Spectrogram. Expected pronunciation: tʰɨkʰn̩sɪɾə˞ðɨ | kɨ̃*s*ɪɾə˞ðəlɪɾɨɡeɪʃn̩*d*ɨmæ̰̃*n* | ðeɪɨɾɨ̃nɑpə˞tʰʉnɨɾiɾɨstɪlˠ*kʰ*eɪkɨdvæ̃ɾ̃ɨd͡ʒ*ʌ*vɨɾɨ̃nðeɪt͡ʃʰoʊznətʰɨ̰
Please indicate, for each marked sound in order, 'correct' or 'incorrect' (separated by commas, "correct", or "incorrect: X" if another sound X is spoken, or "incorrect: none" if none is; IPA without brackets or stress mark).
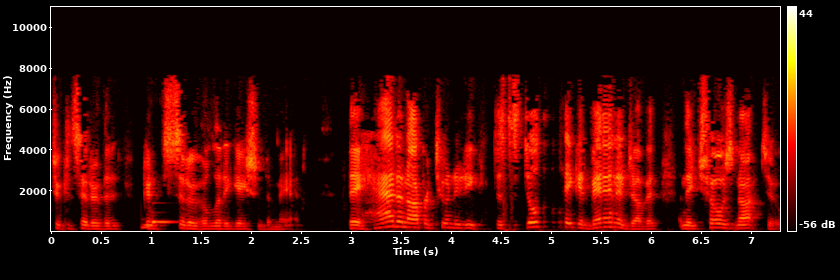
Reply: correct, correct, correct, incorrect: tʰ, correct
